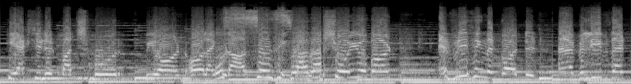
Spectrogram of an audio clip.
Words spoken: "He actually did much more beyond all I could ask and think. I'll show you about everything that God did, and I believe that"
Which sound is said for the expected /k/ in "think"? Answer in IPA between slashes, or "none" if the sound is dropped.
none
